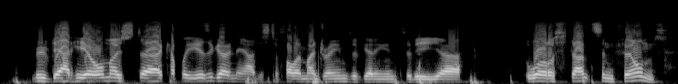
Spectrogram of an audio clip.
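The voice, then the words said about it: Australian accent. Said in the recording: “I'm sensing an accent ... I'm from Australia. I was born in Melbourne, Australia”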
